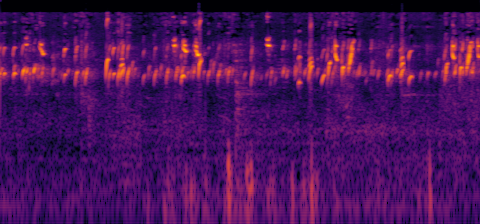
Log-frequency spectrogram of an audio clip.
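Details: European goldfinch singing a rapid twittering song of tinkling, buzzy notes, mostly high and continuous, with occasional low thuds in the background.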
